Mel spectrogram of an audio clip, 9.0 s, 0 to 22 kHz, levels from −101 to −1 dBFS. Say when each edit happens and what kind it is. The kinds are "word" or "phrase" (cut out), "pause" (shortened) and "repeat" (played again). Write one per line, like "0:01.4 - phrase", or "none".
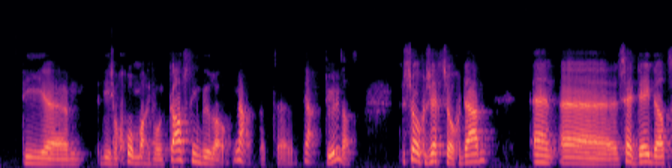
0:01.5 - word
0:02.0 - phrase
0:03.1 - word
0:04.5 - word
